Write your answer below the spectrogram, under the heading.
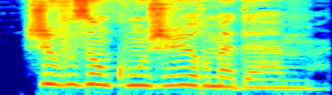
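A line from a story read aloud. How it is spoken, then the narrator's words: Fervent exclamation. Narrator (French): s'écria Lucie avec ferveur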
